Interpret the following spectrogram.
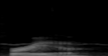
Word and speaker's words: Freya: Oh, that's pronounced Freya.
